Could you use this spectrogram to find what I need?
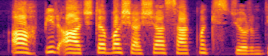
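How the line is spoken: Shrill high voice. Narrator (Turkish): Tiz bir sesle

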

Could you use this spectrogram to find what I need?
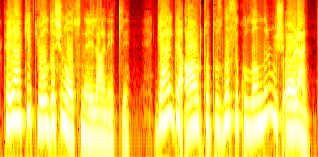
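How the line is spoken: Crying out. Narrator (Turkish): diye haykırmış

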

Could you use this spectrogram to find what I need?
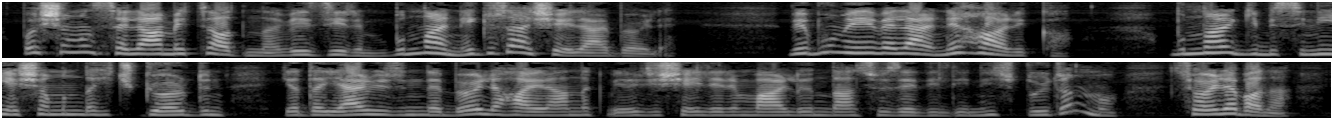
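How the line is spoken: Finishing with a cry. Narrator (Turkish): diye haykırarak sözünü tamamlamış

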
